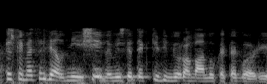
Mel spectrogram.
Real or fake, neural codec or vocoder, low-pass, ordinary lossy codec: fake; codec, 16 kHz in and 24 kHz out, 1.1 kbps, FireRedTTS-2 codec; 5.4 kHz; MP3, 32 kbps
